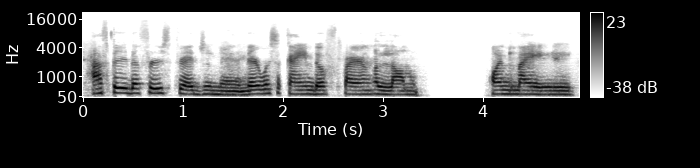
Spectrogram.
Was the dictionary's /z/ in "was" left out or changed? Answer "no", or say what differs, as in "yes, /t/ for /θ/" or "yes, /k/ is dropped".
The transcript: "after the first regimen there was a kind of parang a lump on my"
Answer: yes, /s/ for /z/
